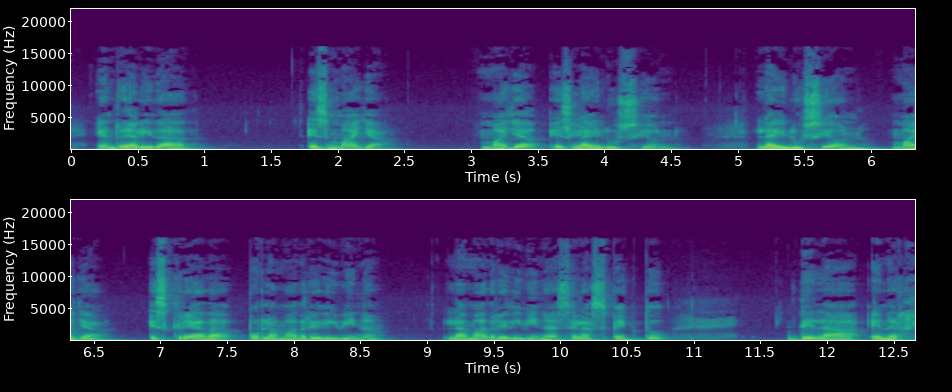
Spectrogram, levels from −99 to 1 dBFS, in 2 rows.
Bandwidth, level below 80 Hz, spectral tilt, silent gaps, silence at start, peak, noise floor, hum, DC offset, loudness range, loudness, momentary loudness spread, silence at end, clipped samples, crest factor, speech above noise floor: 16 kHz; -66 dBFS; -5.5 dB/octave; none; 0 s; -8 dBFS; -66 dBFS; none; under 0.1%; 3 LU; -25 LUFS; 14 LU; 0 s; under 0.1%; 18 dB; 41 dB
